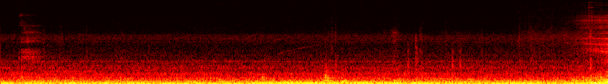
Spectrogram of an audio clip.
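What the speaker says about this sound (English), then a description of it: "Alright, we got a car coming in hot." A car arriving fast at a car meet, its engine a low steady rumble throughout, fairly close, with a faint rise in revs near the end and no talking.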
